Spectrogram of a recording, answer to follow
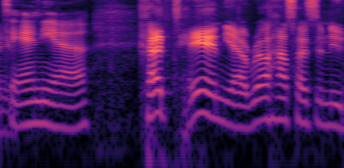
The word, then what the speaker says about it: Catania: Catania.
